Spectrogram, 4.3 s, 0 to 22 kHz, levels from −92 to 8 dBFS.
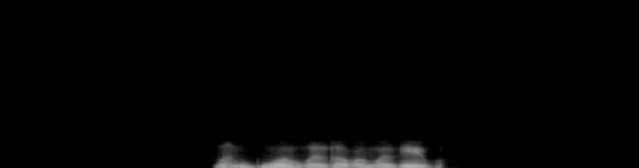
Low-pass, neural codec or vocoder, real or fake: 3.6 kHz; autoencoder, 44.1 kHz, a latent of 192 numbers a frame, MeloTTS; fake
